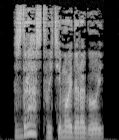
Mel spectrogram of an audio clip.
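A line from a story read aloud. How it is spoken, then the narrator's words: Cooing. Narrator (Russian): проворковала она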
